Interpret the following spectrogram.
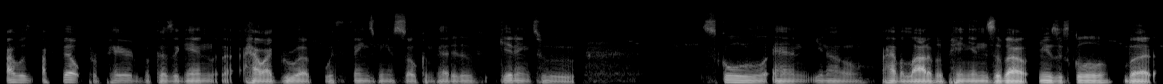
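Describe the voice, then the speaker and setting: A young man from South Carolina, a musician guest talking through his past in a loose, relaxed way and laughing often. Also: a bass voice, no echo. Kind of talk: casual interview conversation.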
